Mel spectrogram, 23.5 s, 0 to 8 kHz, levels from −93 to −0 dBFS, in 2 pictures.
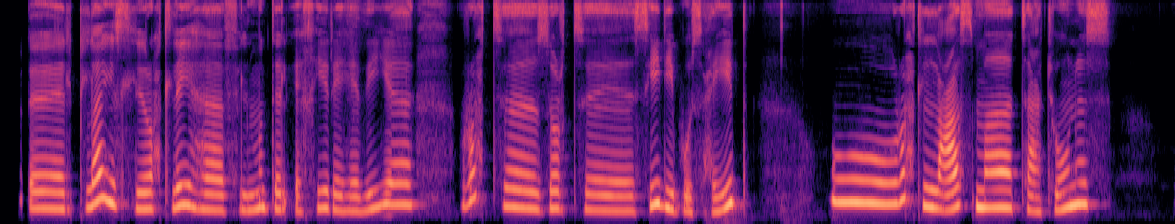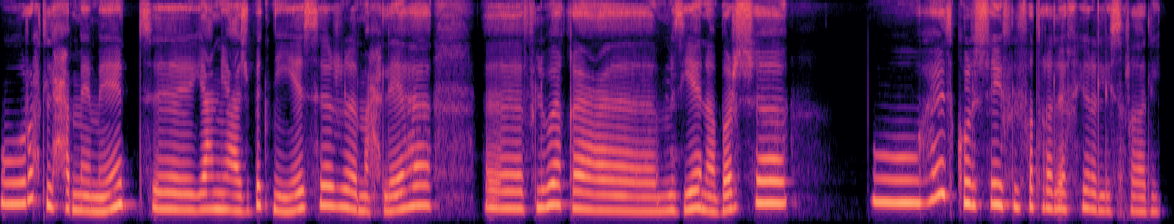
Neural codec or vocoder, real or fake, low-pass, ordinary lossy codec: none; real; none; none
